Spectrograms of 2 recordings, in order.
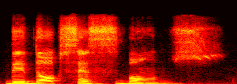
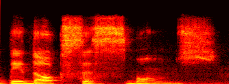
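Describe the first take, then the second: No difference in how they are said.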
